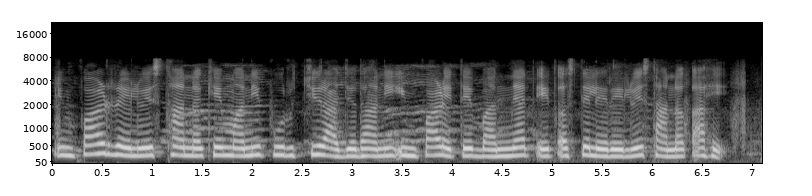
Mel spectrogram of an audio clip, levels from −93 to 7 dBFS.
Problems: background sounds at intervals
